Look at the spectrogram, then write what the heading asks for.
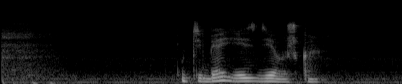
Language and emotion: Russian, neutral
